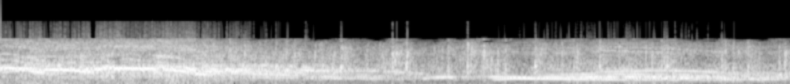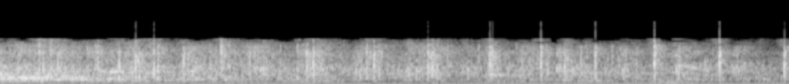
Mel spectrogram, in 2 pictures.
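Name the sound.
audience applause and cheering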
